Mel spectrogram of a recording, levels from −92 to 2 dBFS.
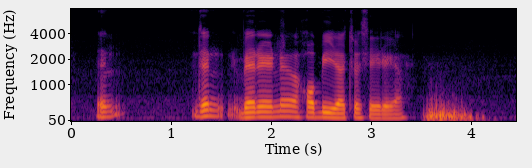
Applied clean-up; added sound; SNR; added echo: none; none; none; none.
